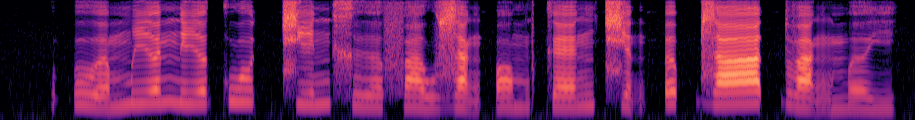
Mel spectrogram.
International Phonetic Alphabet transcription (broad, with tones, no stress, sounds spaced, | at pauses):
ʔ u˧˩ ə̯ m i˨˦ ə̯ n i˨˦ ə̯ k w u˦˥ t̚ t͡ɕ i˨˦ n x ɨ̤˨˩ ə̯ f a̤˨˩ w z a̰˧˨ ŋ ʔ ɔ̤˨˩ m k ɛ˨˦ ŋ t͡ɕ ə̰˧˨ n ʔ ə˦˥ p̚ z aː˦˥ t̚ v a̰˧˨ ŋ m ə̤˨˩ j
